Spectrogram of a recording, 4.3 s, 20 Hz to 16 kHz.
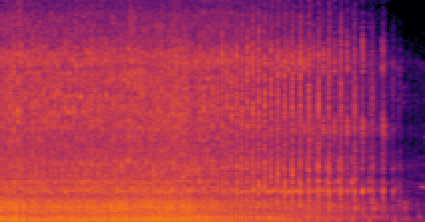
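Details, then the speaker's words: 1980s Craftsman 4 hp 20-inch mower with Tecumseh Eager-1 engine, cracked deck and upside-down, broken, off-center blade: harsh rattling clatter over the engine note, then fast regular slapping winding down as the flexing deck lets the blade hit the sides. "uh it flexes enough to have the blade actually hit on the sides and I'll demonstrate that when I fire it up"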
